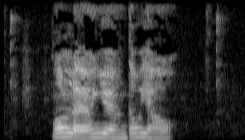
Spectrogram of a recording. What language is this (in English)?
Cantonese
